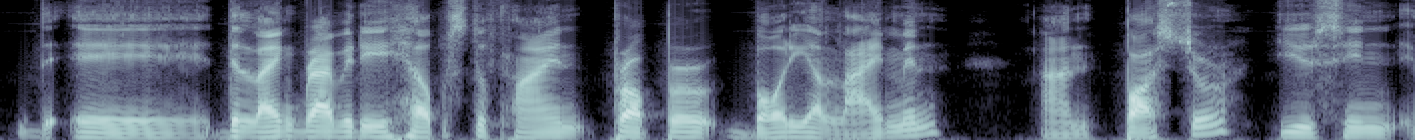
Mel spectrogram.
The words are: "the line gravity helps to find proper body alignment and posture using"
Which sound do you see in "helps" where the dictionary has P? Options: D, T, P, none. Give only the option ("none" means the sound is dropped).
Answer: P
